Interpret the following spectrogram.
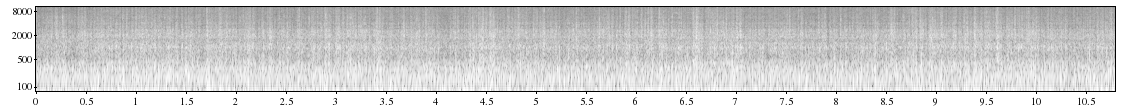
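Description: Yamaha V-Star 1300 V-twin engine running steadily at highway cruising speed, about 70 mph in fifth gear, under a constant low rush of wind noise.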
